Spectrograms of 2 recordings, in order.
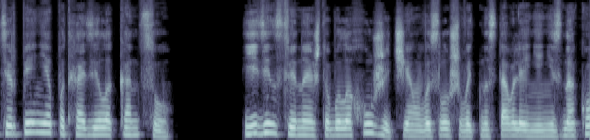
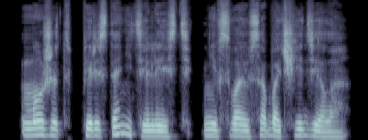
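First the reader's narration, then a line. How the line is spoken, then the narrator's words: Calm, matter-of-fact. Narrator (Russian): Произнесла я так спокойно, будто объясняла ей дорогу в незнакомом районе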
